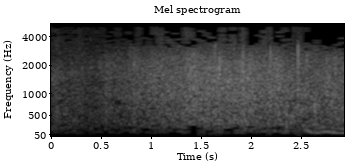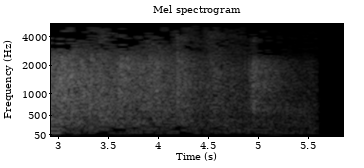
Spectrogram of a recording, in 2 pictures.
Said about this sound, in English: Please give them a round of applause as they prepare.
